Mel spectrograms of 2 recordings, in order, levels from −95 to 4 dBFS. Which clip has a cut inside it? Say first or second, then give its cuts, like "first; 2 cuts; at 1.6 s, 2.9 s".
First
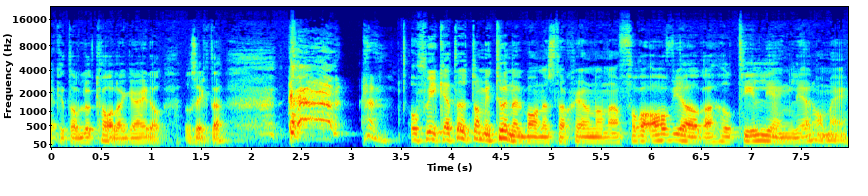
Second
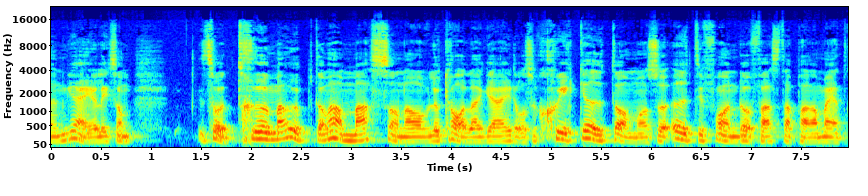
first; 1 cut; at 3.5 s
